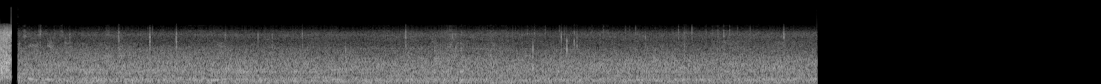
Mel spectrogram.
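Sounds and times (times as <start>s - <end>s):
loud rushing outdoor noise: 0.0s - 8.2s.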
